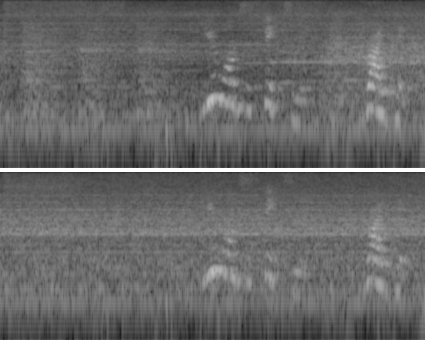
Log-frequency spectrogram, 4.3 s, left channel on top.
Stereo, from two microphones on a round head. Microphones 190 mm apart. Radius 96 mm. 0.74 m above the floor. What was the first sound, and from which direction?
A woman speaking, 5° left (ahead or behind).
